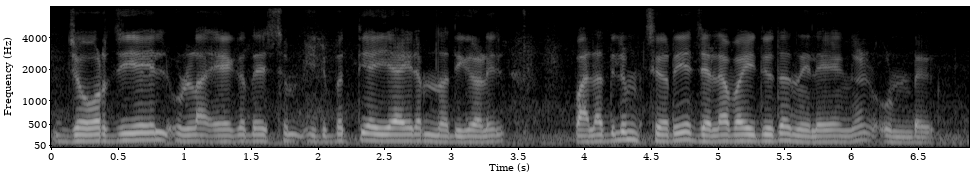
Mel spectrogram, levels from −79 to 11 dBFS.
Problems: low volume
